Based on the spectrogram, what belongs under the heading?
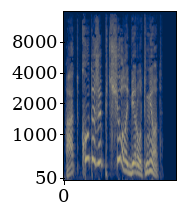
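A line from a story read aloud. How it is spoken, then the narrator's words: Curious exclamation. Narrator (Russian): Любопытный коржик воскликнул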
